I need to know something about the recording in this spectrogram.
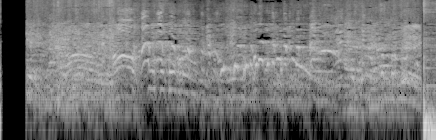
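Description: After a brief silence, several voices chatter excitedly over one another, with a woman laughing.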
